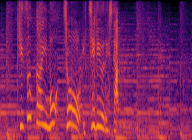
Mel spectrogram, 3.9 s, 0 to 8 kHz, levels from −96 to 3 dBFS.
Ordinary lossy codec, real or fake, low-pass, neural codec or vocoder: none; fake; none; codec, 16 kHz, 2 kbps, X-Codec, HuBERT features, trained on balanced general audio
